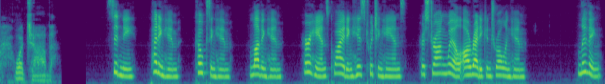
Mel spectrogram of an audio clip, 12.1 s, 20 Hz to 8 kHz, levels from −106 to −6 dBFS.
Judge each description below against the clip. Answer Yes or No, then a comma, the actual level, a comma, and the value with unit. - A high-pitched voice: Yes, high, 225 Hz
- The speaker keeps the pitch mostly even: No, average, 4.2 semitones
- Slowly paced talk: Yes, slow, 125 wpm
